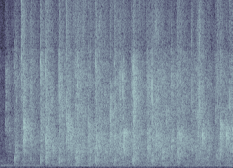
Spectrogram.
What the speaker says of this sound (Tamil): இந்த சிவாச்சாரியாருக்கு ஒரு கைத்தட்டு கொடுங்க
